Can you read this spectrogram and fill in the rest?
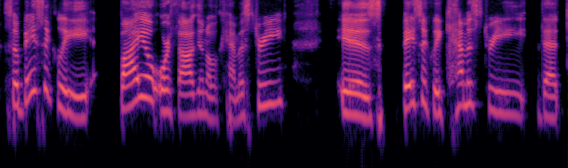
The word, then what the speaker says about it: bio-orthogonal: And how do you say this word? Bio-orthogonal reactions? – You got it.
